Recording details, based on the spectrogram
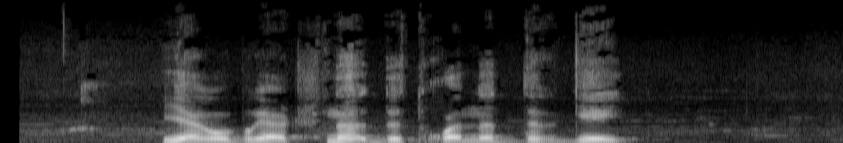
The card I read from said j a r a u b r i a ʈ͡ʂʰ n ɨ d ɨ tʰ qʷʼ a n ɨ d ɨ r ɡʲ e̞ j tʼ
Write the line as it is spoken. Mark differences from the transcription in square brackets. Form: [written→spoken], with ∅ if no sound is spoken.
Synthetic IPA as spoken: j a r a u b r i a ʈ͡ʂʰ n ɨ d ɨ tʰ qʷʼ a n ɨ d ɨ r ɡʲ e̞ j tʼ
